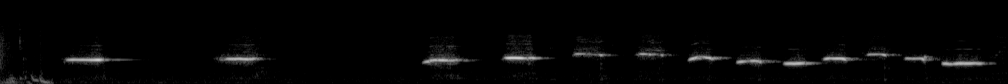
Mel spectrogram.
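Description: Mouth whistle made with the tongue pressed against the roof of the mouth, the beatbox "recorder whistle": two separate held notes in the first few seconds, then a quick run of about a dozen short notes stepping up and down like a little tune.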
